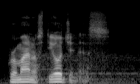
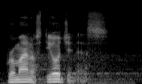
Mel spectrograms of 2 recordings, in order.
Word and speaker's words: Romanos Diogenes: Romanos Diogenes. – Sorry, come again? – Romanos Diogenes.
